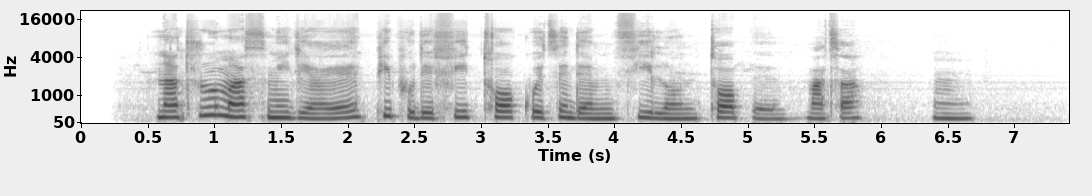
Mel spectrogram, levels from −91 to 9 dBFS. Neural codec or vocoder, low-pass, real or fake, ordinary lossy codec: none; none; real; none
